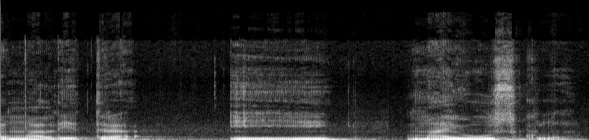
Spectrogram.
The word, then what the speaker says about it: I: um pronome em inglês que é o i i Então não é ih mas olha olha e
